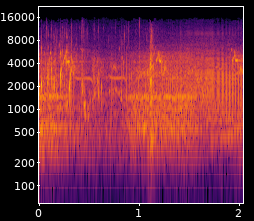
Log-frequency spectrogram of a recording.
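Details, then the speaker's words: Sunroof drain retested with water after a wire was pushed down it and it was blown out with compressed air; bubbly gurgling and sucking as water runs freely with no backing up: drain clear, draining as it should. "You can hear it sucking the water in. That's what I wanted. So that water's draining out just like it should."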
